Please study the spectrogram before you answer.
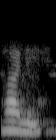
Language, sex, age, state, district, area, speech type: Assamese, female, 30-45, Assam, Sivasagar, rural, conversation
